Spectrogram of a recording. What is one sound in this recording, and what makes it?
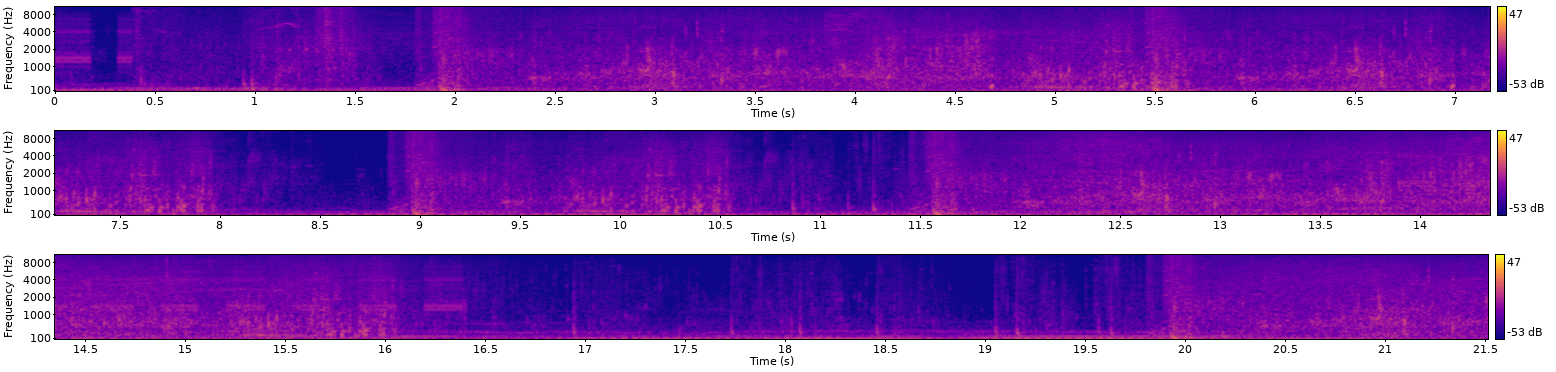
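An energy beam crackles and sizzles in bursts.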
